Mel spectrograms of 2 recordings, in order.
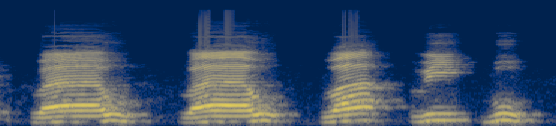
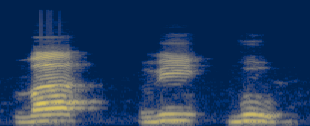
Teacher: واو جو ہے ہونٹوں کی گولائی سے ادا ہوتا ہے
